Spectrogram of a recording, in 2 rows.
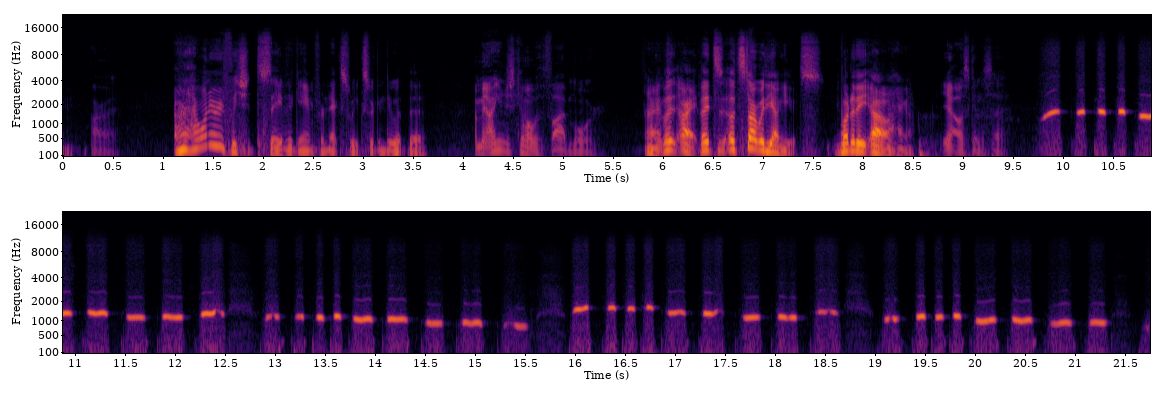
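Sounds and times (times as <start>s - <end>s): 
speech: 1.2s - 9.5s
person whistling a tune: 9.8s - 21.7s.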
